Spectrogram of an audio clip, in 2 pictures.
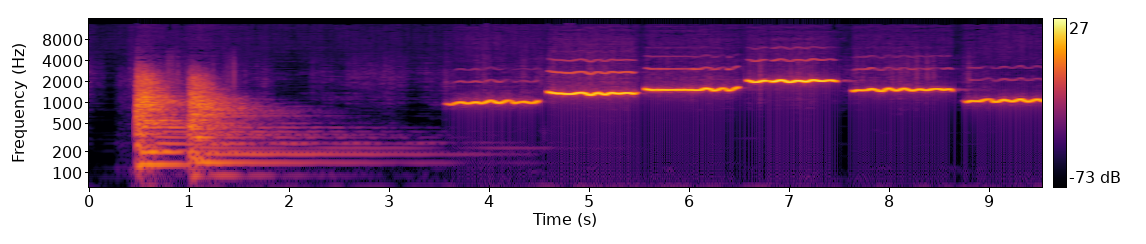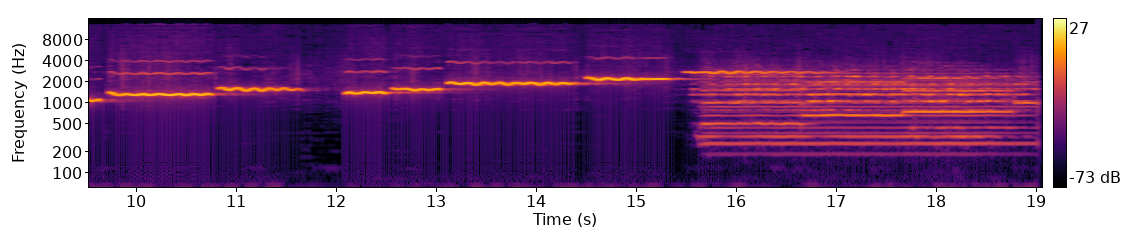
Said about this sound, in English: let that whistle be your signal for the Signal Oil program, The Whistler, each Sunday night at this same time.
